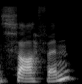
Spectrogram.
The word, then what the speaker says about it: soften: that I say it the t is silent on soften so it almost just sounds like there is no tea soften um and this one often gets often and soften rhyme but sometimes people say often but we do not say soften so here's often here soften they rhyme meaning the end of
